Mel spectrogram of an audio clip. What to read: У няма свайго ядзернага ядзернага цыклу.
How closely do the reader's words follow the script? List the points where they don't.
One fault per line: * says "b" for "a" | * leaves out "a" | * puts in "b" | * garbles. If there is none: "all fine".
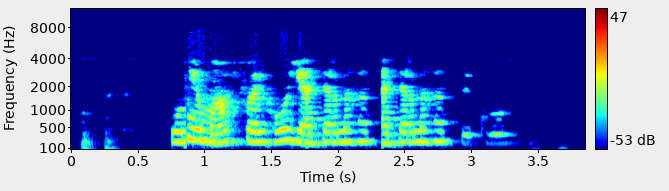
all fine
